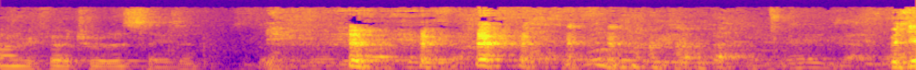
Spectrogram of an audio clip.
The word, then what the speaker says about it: Caesar: You know, it's rather interesting, we say Caesar. You know, the original pronunciation was Caesar. It doesn't sound right, does it? Hail Caesar! No, it doesn't sound right. But it's the same as Cicero, you know. It was Cicero, a hard C.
